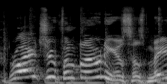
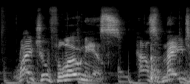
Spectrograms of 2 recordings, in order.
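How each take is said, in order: First: It is said in a big, put-on voice. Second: It is said in the speaker's ordinary voice.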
